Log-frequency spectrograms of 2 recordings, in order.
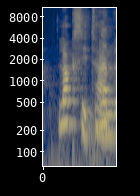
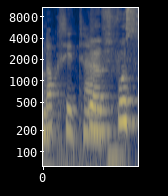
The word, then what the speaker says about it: L'Occitane: Ja, L'Occitane wird's ausgesprochen. L'Occitane. Wusste ich auch nicht. Das habe ich gelernt bei QVC, wo ich arbeite.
